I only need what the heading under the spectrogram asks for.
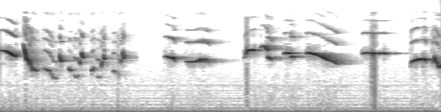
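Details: Oriental magpie-robin song played as a lure to make a kept bird sing more loudly: loud, varied bursts of whistled and scratchy notes, sliding up and down, in phrases broken by short pauses, with a steady low hum beneath.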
